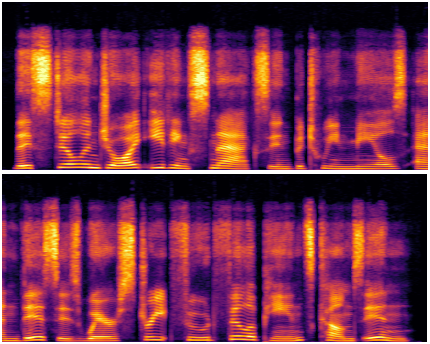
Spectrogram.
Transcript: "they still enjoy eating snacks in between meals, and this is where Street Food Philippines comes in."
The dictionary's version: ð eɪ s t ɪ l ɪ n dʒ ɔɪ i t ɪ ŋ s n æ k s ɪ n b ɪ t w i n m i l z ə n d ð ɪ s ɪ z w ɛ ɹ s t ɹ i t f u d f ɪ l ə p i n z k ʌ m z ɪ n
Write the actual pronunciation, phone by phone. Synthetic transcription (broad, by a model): ð eɪ s t ɪ l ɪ n dʒ ɔɪ i t ɪ ŋ s n æ k s ɪ n b ɪ t w i n m i l z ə n ð ɪ s ɪ z w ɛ ɹ s t ɹ i t f u d f ɪ l ə p i n z k ʌ m z ɪ n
